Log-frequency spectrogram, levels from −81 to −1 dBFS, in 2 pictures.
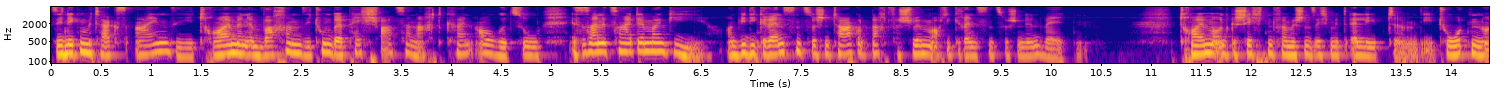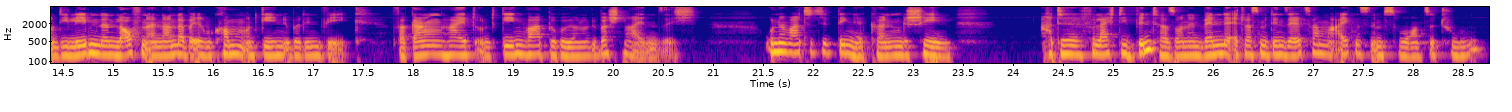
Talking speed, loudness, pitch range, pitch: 175 wpm, -18 LUFS, 160-185 Hz, 175 Hz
